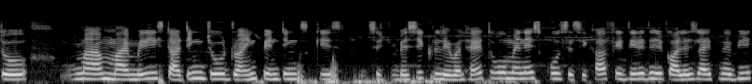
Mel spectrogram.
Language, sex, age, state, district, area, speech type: Hindi, female, 18-30, Uttar Pradesh, Bhadohi, rural, spontaneous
